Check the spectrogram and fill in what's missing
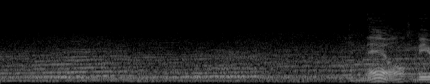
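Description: Legends race cars run behind a pace car at Nashville Fairgrounds with a steady, droning engine hum. Near the end, a rising and falling engine whine cuts through.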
